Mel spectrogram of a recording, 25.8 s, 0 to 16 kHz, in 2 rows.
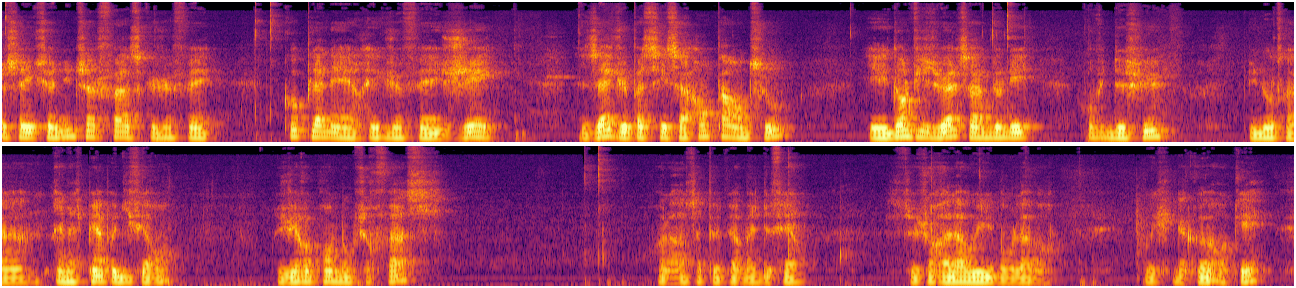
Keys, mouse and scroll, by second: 1.5 q, 3.6-4.6 scroll down 1, 5.1 g, 12.1 scroll down 1, 12.3 scroll up 1, 12.5 scroll down 1, 16.5 s, 19.0 Tab, 19.3 scroll down 1, 20.8 shift+middle click, 21.5-22.0 scroll down 1, 23.2 ctrl+z, 25.1 scroll up 1.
